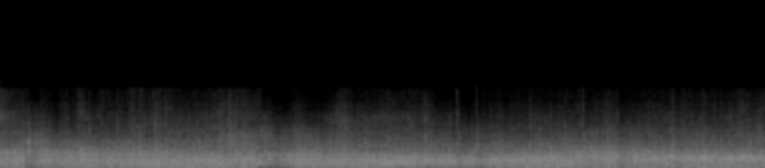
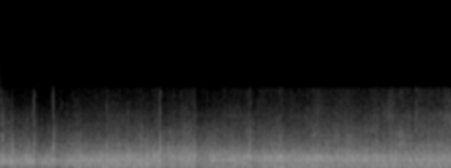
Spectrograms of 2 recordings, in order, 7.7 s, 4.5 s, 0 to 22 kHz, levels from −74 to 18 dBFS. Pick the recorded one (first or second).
second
